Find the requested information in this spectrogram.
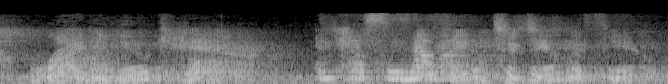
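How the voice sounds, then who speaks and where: Loud background noise and strong echo accompany a put-on character voice delivered at a moderate pace. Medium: game stream. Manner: sweet, taunting.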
